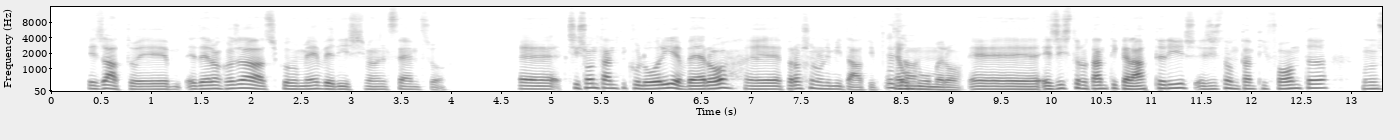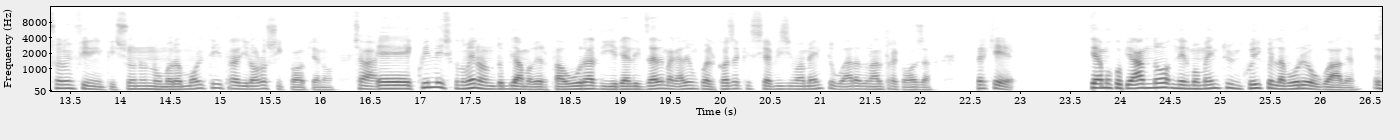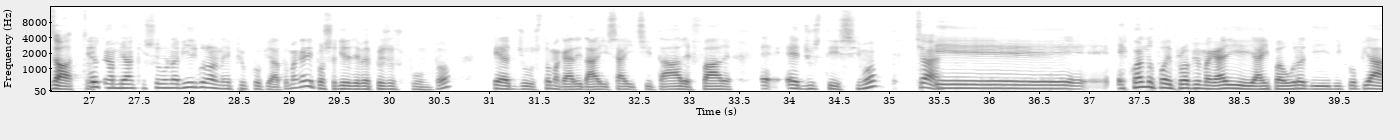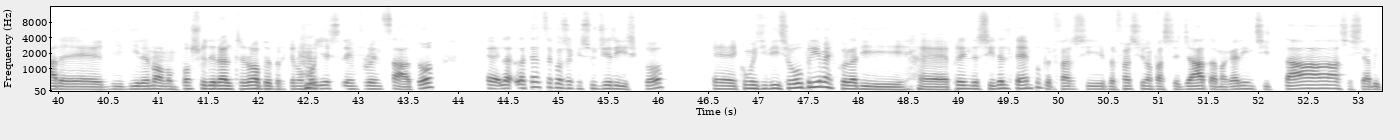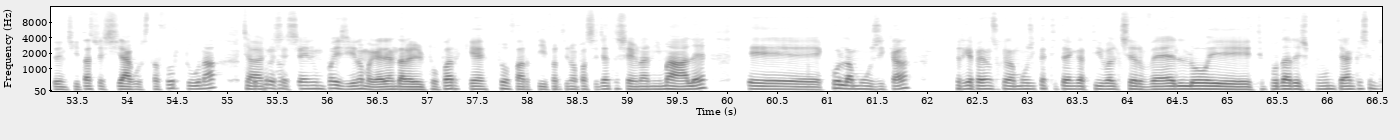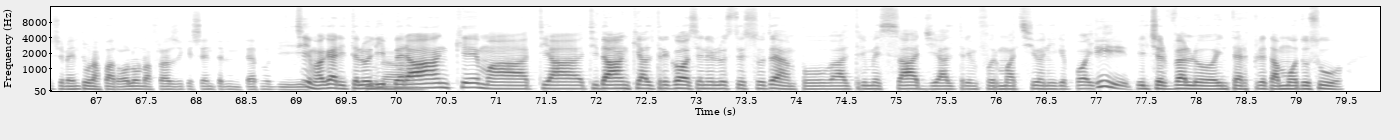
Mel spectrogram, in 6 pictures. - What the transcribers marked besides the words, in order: "proprio" said as "propio"; other background noise; chuckle
- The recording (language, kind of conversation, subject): Italian, podcast, Come superi il blocco creativo quando ti fermi, sai?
